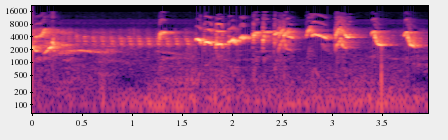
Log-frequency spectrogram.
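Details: Black-breasted Oriental magpie-robin kept as a cage bird, singing a fast buzzy rattle that runs into sweet, high whistles and clipped, downslurred notes repeated about three times a second.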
